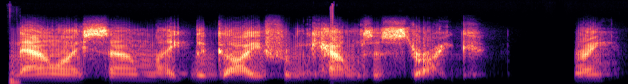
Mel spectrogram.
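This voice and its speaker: A man's voice: mid-range voice, little pitch movement, normal speed, pushed and bright, highs cut off. A man casually talking through his mixer's voice effect, which puts a heavy digital reverb and echo on everything he says. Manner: chatty, demonstrating, loose with fillers. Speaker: gear reviewer. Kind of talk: casual product review.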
